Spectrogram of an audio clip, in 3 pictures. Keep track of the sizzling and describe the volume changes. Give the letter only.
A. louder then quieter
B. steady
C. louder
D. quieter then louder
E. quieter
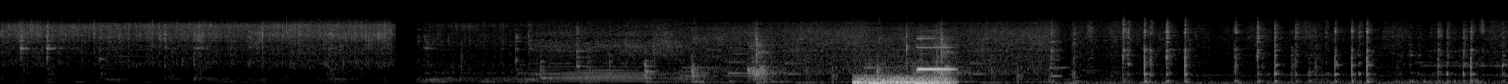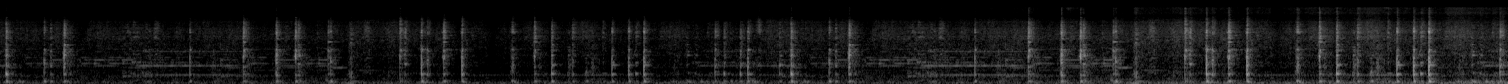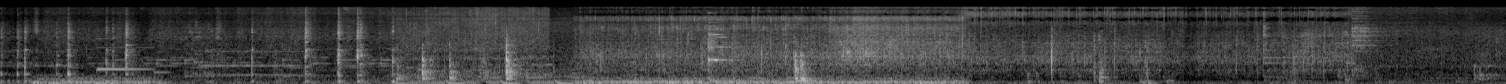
C.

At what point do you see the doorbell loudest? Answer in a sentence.
The volume of the doorbell peaks at 9 seconds.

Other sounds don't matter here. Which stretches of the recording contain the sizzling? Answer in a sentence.
The sizzling can be heard from 0.0 to 45.1 s.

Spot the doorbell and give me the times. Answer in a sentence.
You can hear the doorbell from 8.5 to 9.6 s and from 30.4 to 31.9 s.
